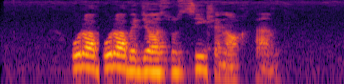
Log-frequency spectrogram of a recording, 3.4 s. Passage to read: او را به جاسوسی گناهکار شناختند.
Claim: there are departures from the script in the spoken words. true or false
true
